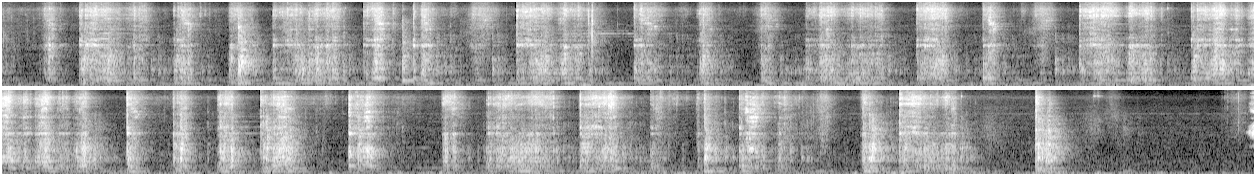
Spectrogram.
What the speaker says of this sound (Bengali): সুজিটা ভালো করে ভেজে নিতে হবে।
